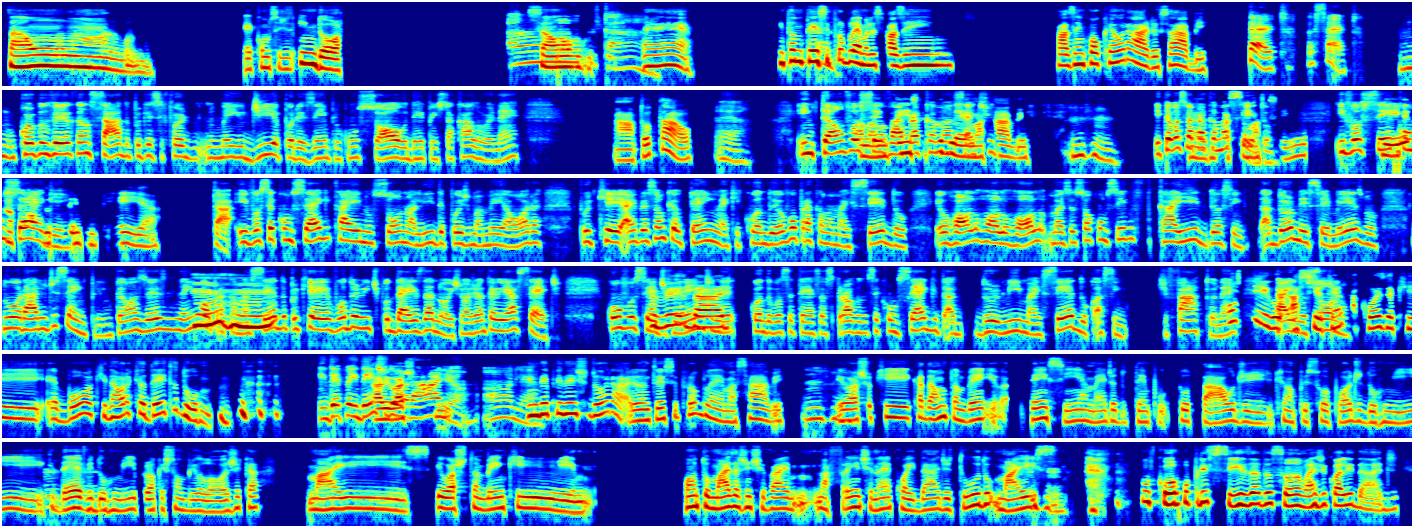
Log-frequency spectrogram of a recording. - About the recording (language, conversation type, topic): Portuguese, podcast, Que papel o sono desempenha na cura, na sua experiência?
- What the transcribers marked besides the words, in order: other background noise; in English: "indoor"; laugh; chuckle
